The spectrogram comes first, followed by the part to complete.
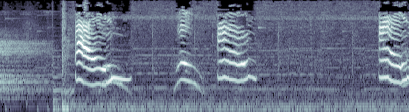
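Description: Kittens meowing: four high-pitched mews over a steady background hiss, the first about a second in and the last near the end.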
